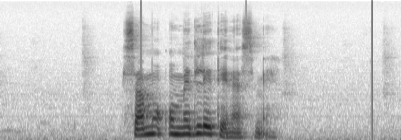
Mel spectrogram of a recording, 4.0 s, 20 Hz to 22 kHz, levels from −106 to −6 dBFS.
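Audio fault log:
1.41 s, 2.46 s and 3.72 s: bit error spikes. Each is a single sharp tick, only a sample or two wide, that peaks at about -9, -21 and -3 dBFS. The abrupt power-of-two jump and return spreads energy across the whole spectrum, unrelated to the speech.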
